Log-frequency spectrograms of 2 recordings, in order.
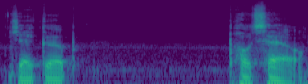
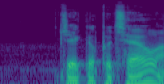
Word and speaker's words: Poeltl: attempt by Toronto center Jakob Poeltl. I believe that's how you say his name.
